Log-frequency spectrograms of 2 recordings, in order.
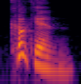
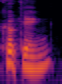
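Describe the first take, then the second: First: The ending is said with an n sound. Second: The ending is said with a full ng sound. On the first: The speaker calls it right. "we always drop that G with the ing ending" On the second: The speaker calls it wrong. "instead of"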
